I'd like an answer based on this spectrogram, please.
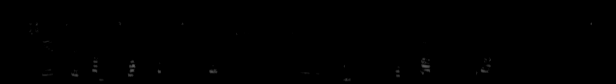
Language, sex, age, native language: Icelandic, female, 60-69, Icelandic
